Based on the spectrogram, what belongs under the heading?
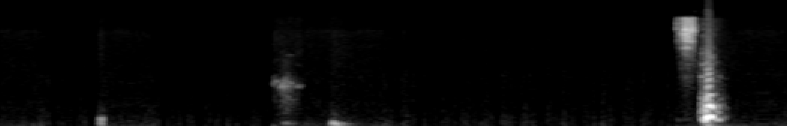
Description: "Agar hilirisasi berjalan lebih efektif, kebijakan biak keluar emas dirancang dengan prinsip bahwa tadi tarif produk hulu ditetapkan lebih tinggi dibandingkan produk hilir," kata dalam rapat sambil terbatuk-batuk.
